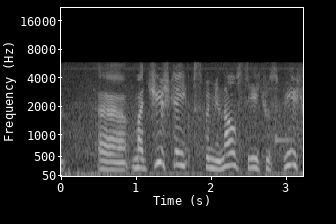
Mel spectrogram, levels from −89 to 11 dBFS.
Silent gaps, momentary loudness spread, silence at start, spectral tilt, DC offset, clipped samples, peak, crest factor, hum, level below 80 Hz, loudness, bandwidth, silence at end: none; 7 LU; 0 s; -6 dB/octave; 0.2%; under 0.1%; -6 dBFS; 18 dB; none; -50 dBFS; -23 LUFS; 6 kHz; 0 s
